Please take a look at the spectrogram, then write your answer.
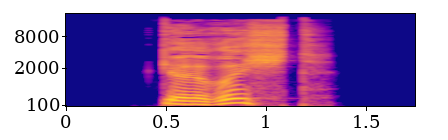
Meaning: rumor / rumour
- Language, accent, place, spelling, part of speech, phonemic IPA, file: German, Germany, Berlin, Gerücht, noun, /ɡəˈʁʏçt/, De-Gerücht.ogg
